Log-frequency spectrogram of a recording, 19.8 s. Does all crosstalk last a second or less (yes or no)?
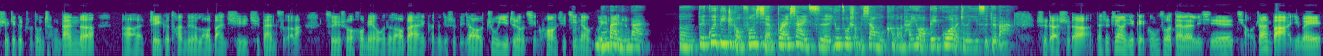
yes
